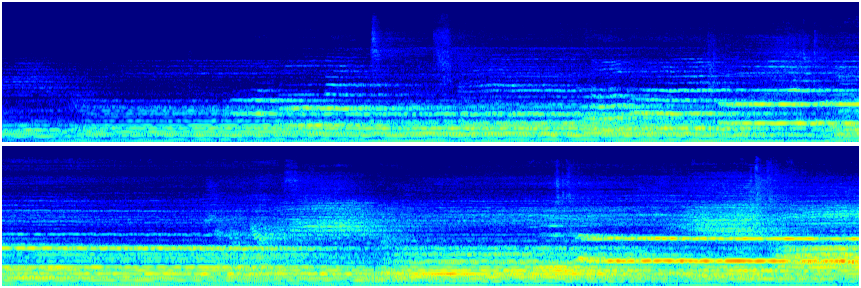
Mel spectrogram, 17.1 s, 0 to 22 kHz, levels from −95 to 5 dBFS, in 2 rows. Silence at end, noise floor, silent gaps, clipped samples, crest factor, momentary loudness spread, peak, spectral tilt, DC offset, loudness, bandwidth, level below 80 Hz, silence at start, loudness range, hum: 0 s; -51 dBFS; none; under 0.1%; 18 dB; 21 LU; -14 dBFS; -6.5 dB/octave; under 0.1%; -31 LUFS; 9.4 kHz; -56 dBFS; 0 s; 16 LU; none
